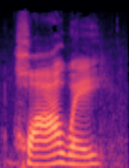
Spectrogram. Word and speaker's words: Huawei: Huawei, Hua.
